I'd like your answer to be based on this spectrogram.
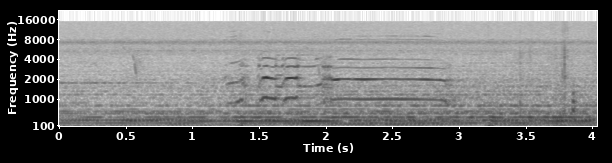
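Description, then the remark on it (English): A jungle fowl crows once, a loud rising-and-falling cock-a-doodle call with several harmonic bursts lasting about a second and a half, over a steady background hum with no talking. “Those birds over there, they're the jungle fowl. Uh, they're like chickens, but they are technically not chickens, right?”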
